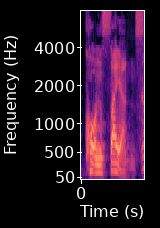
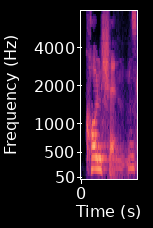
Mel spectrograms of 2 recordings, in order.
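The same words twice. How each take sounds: First: The word ends sounding like 'science'. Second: The word does not end sounding like 'science'. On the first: The speaker calls it wrong. "We have the word science, but we should not say conscience" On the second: The speaker calls it right. "You say conscience"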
